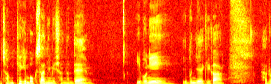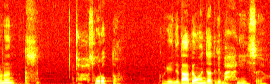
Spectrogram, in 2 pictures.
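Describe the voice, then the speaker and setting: A male pastor preaching a sermon, telling a story with loud exclamations and quiet asides. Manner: animated storytelling, swings between loud exclamations and low asides.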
